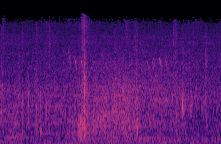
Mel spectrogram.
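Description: Outdoor background of wind on the microphone over a steady low hum, with faint crunching footsteps on gravel as the camera moves.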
